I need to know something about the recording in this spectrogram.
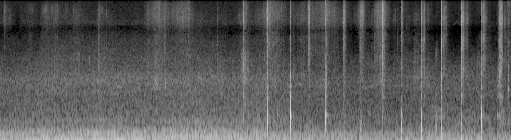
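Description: A steady low hum, then from about halfway through a wooden pestle pounding salt and chilies in a wooden mortar, with sharp knocks about two or three times a second.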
